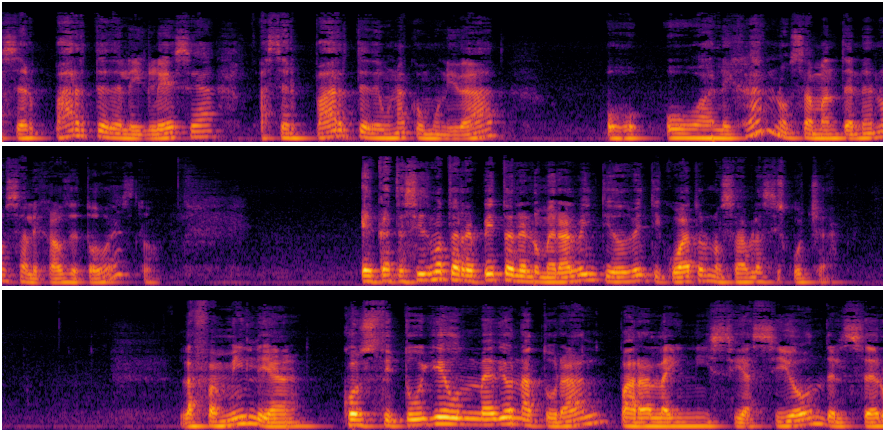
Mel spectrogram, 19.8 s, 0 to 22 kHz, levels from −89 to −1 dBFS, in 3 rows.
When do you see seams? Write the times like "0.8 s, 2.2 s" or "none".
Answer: 12.4 s, 15.7 s, 17.8 s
